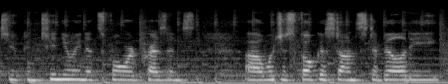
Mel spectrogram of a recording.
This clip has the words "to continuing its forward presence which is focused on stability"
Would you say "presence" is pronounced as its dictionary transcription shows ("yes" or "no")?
yes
